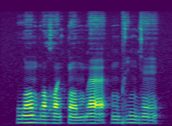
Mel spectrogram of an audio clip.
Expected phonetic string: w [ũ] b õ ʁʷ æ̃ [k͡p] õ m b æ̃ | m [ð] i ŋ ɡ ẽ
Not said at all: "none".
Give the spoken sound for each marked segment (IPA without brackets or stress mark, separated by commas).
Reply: õ, k͡p, b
